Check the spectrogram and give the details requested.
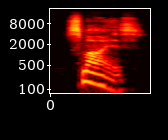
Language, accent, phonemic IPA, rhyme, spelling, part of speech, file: English, Australia, /smaɪz/, -aɪz, smize, verb, En-au-smize.ogg
- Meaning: To smile with one's eyes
